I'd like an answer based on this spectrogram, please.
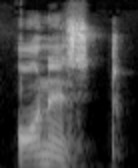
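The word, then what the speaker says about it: honest: अवर अवर मतलब घंटा ऑनेस्ट ओ से शुरू हो रहा है साउंड ह का साउंड नहीं ए रहा है ऑनेस्ट मतलब ईमानदार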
